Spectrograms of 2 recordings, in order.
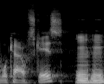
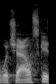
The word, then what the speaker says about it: Wachowski: For example, we talking about Speed Race, which is directed by the Wachowskis, or the Wachowskis. Some people pronounce it the Wachowskis.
